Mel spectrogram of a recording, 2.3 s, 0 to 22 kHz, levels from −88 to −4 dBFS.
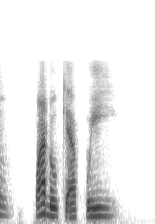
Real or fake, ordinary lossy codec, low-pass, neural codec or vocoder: fake; AAC, 32 kbps; 7.2 kHz; codec, 16 kHz, about 1 kbps, DyCAST, with the encoder's durations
